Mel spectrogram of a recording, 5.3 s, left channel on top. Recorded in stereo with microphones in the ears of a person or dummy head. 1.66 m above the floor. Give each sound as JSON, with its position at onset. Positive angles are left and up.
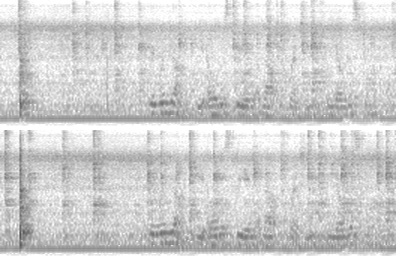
{"t": 0.3, "sound": "a snare drum", "side_deg": -85, "distance_m": 1.0}
{"t": 2.0, "sound": "a woman speaking", "side_deg": 10, "distance_m": 5.5}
